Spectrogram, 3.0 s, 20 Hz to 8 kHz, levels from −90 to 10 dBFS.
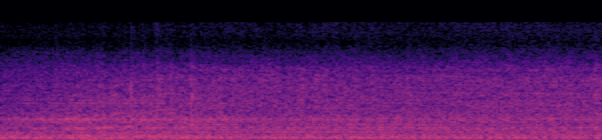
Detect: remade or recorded recorded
